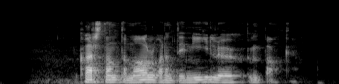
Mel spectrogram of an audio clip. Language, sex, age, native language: Icelandic, male, 20-29, Icelandic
